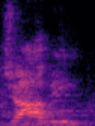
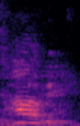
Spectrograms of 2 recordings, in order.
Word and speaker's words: Javi: him up qc holly it's not with an h it's a j but it's spelled it's pronounced hobby so go ahead it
